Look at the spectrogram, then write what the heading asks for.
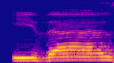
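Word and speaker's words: إذا: Idza zulzilatil ardu zilzalaha. Perhatikan, di sini ada idza. Nah, pelafalan huruf hamzah ketika dikasrahkan i dibaca i bukan e, tapi jelas dibacanya i.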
